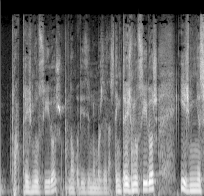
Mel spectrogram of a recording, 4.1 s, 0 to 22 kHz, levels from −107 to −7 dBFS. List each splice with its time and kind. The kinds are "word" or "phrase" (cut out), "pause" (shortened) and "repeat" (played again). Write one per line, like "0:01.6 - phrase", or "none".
none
